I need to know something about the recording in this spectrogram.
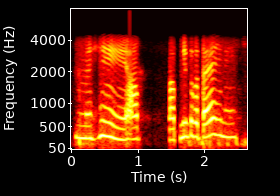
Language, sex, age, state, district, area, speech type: Hindi, female, 30-45, Uttar Pradesh, Sonbhadra, rural, conversation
